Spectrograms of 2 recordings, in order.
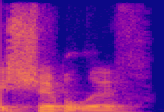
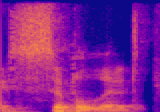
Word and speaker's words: shibboleth: become tha so they say say shibboleth the spies say sipulit so they know they're spies oh i see that's nice shibboleth it's a yeah a pronunciation that gives away your your local origin which you know we've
